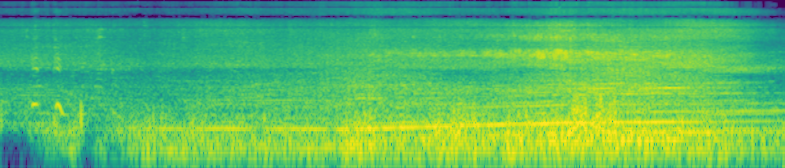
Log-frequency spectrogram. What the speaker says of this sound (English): You can see the Jeeps are now coming out as well.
